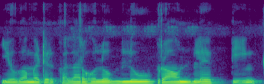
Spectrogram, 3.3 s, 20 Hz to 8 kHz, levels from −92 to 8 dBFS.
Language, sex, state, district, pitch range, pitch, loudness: Bengali, male, Assam, Hailakandi, 125-140 Hz, 135 Hz, -14 LUFS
